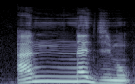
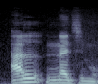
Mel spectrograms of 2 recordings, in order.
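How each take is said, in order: First: The L merges into a doubled N sound. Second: A clear L sound comes before the N. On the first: The speaker calls it right. "lamnya tidak dibaca" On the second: The speaker calls it wrong. "salah kalau kita membacanya dengan al-najmu"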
